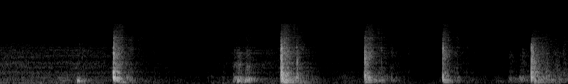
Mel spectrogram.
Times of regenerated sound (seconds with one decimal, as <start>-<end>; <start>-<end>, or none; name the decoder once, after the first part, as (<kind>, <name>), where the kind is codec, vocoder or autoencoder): 0.0-4.9 (codec, SNAC)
